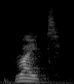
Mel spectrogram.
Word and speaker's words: right: Right. You always have to pronounce the T at the end.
